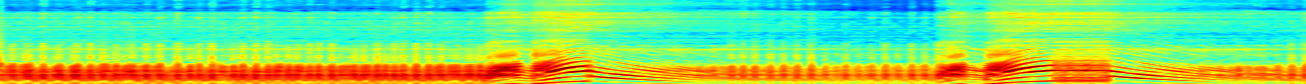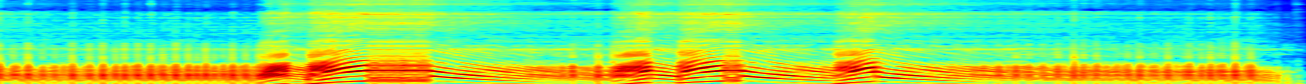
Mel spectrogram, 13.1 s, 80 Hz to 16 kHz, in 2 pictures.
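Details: Redmax 5000 chainsaw with 16-in bar, steel RS chain, 8-pin sprocket, after open muffler mod, warm restart: fires and holds steady high drone, then four crisp throttle blips revving cleanly up and down; normal running.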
